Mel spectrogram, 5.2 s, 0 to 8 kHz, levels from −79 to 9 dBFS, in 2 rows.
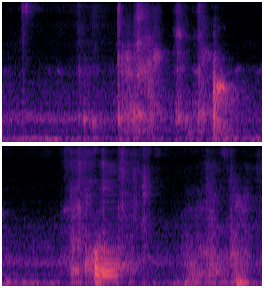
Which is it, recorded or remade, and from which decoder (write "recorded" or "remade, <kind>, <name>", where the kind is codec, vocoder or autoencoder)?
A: remade, codec, ZipCodec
